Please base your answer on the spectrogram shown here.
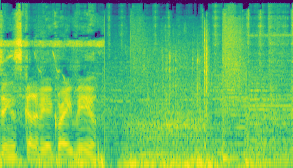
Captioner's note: door whirring; helicopter engine roaring; upbeat electronic music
